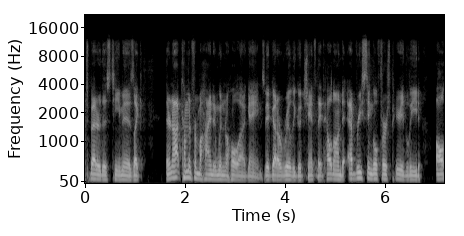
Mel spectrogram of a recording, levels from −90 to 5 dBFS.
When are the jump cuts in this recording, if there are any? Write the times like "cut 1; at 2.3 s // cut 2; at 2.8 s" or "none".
cut 1; at 3.6 s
